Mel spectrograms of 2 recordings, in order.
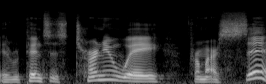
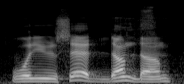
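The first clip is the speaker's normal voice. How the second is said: normal talking voice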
